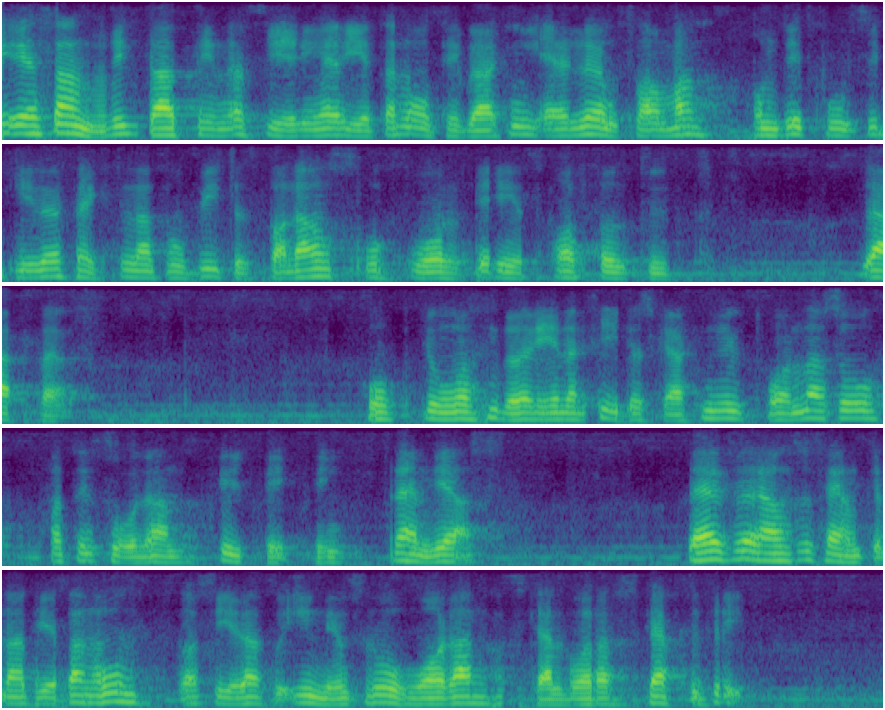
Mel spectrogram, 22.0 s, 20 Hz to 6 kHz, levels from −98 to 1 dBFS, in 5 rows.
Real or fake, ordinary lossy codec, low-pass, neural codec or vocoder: fake; Opus, 32 kbps; 5.4 kHz; codec, 16 kHz in and 24 kHz out, 0.6 kbps, FireRedTTS-2 codec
